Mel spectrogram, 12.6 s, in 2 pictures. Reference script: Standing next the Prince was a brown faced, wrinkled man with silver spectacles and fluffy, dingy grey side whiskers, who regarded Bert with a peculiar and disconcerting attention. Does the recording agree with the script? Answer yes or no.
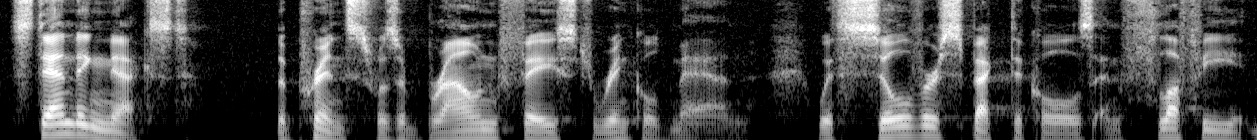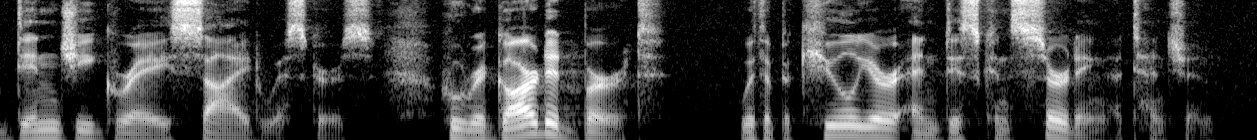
yes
